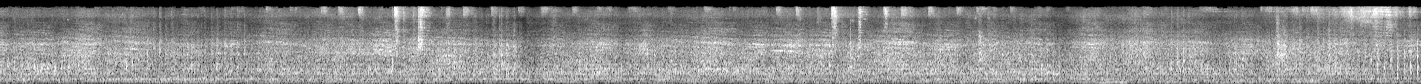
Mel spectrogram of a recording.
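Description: Double-stack intermodal container train's well cars rolling past: a steady rumble of steel wheels on the rails with clickety-clack and scattered sharp clicks as the trucks pass over rail joints.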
